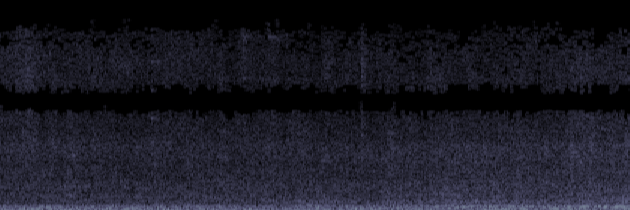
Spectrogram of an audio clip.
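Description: Steady low running noise of an NJ Transit Comet II/IV passenger coach moving along the track, heard from inside the car.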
